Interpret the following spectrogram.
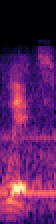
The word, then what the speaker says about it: Wix: The first drawing says Wick found, and I know it's pronounced Wicks, correct? I know Right, it's WIX. okay.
